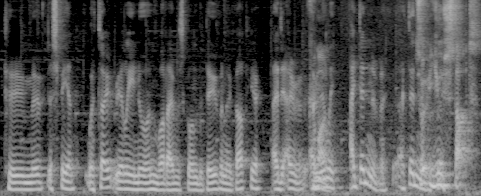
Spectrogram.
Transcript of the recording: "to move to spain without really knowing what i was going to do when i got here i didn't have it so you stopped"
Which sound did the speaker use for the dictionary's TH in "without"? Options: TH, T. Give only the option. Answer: TH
